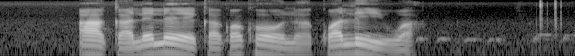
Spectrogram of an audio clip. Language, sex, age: Xhosa, male, 23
